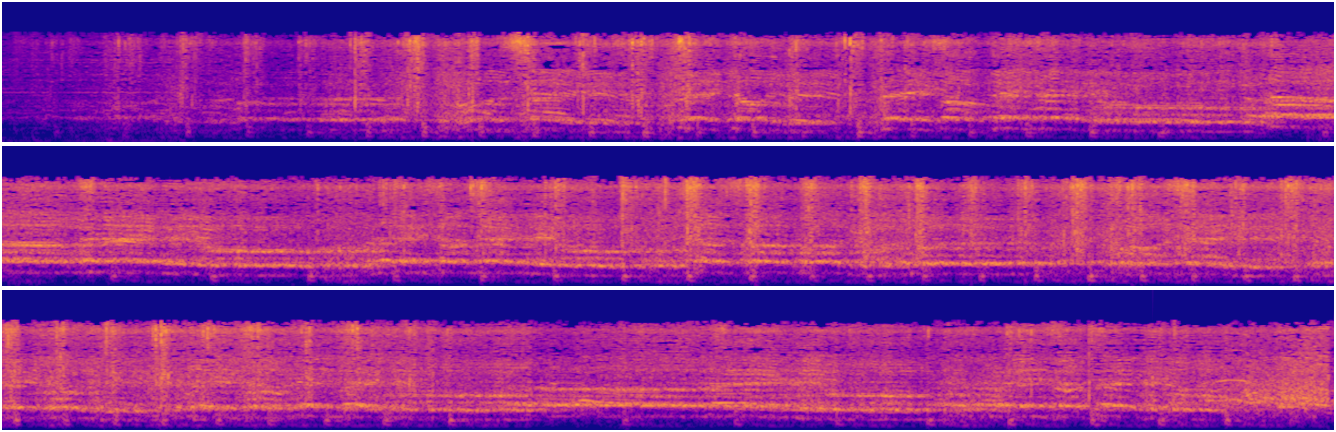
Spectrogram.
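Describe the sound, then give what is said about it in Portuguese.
A huge crowd of England football fans sings the chant 'don't take me home' in unison, a loud, continuous melodic roar with a steady rhythm that carries on for the whole stretch without letting up. “Vamos ver a torcida da Inglaterra pedindo para não nos leve embora para casa.”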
